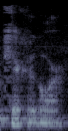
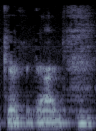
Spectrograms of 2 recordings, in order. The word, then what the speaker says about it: Kierkegaard: Existentialism's founder, in many ways, is Soren Kierkegaard, or Kierkegaard, if you prefer the common English pronunciation.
